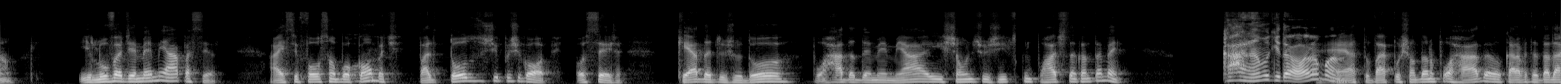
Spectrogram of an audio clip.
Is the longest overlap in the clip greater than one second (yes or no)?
no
